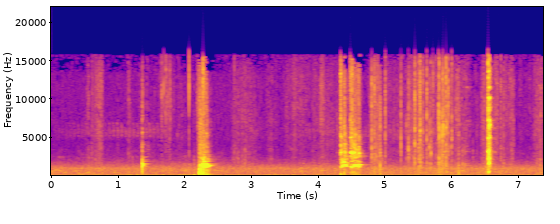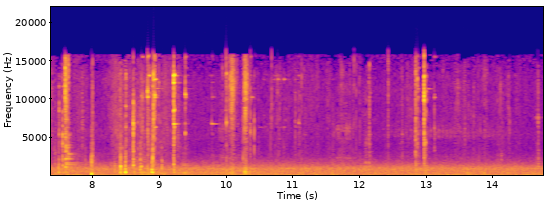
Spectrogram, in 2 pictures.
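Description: Scattered metallic clinks and knocks of parts and tools being handled during work on an outboard motor's water pump housing, the sharpest about two, four and a half and six and a half seconds in.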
